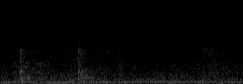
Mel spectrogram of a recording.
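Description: Near silence: room tone with a low steady hum and two faint clicks, about half a second apart, near the start.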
